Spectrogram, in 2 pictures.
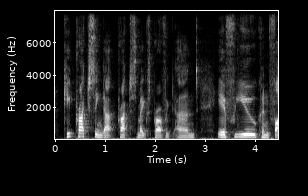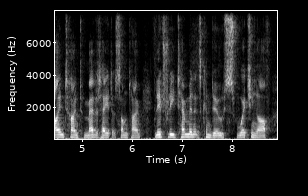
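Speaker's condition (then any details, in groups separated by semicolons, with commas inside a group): No condition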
